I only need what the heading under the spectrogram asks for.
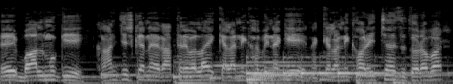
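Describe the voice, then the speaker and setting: A man's voice: sits high, flat delivery, racing, lightly acted. A man playing a crude, bossy village husband. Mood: scolding. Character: rude, boastful young village husband. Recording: loud background music.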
